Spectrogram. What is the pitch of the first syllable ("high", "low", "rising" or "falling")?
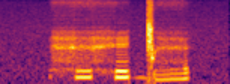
high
